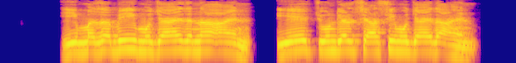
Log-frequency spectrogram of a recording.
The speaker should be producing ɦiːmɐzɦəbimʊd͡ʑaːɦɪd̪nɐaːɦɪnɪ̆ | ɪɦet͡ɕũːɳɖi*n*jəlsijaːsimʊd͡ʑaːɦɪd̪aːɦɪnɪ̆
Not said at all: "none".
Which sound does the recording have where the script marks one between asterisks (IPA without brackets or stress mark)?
none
